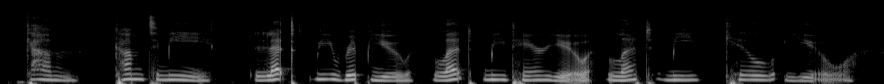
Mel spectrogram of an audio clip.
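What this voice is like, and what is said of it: Mysterious creepy voice. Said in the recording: “Jim Dale does a really good mysterious creepy voice. ... That's creepy.”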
